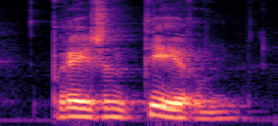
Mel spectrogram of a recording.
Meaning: 1. to present 2. to show; to present 3. to host (a show)
- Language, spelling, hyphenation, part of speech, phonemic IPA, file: Dutch, presenteren, pre‧sen‧te‧ren, verb, /ˌpreː.zɛnˈteː.rə(n)/, Nl-presenteren.ogg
